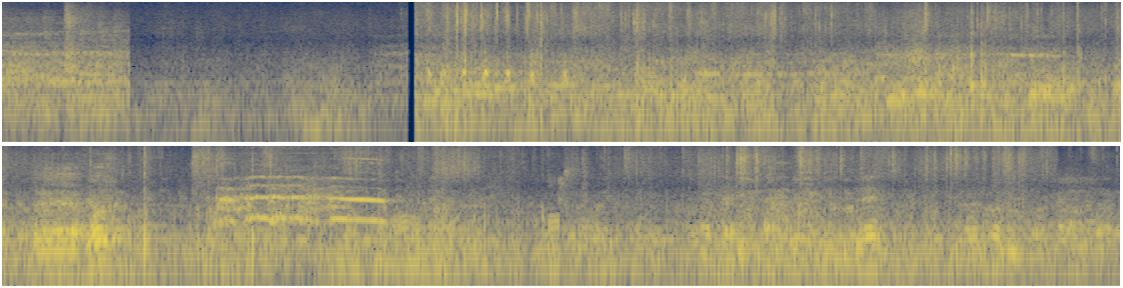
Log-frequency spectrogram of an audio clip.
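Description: Many gamecocks crowing over one another in a dense, busy din. It begins about three seconds in, after a short stretch of music and a quieter gap.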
